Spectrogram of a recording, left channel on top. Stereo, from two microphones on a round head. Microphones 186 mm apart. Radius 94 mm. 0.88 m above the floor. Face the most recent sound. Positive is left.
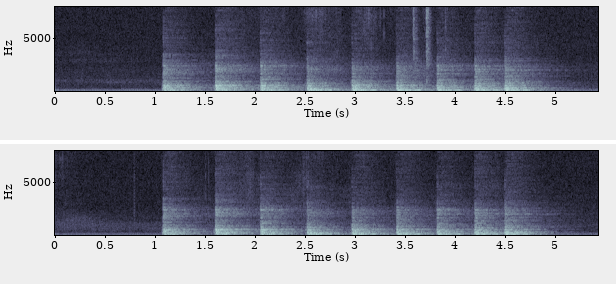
turn(degrees=-5)  # may be behind; listen again after turning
